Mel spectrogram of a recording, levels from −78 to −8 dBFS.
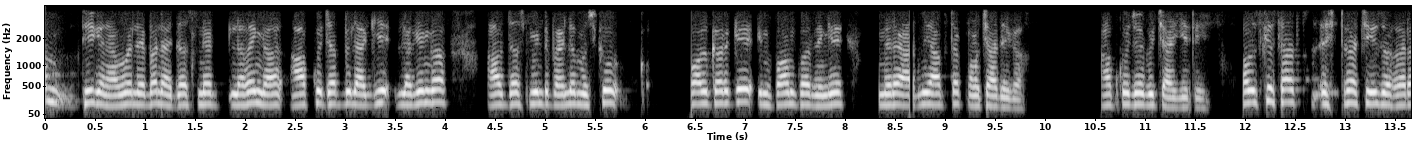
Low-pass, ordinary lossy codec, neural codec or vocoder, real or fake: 3.6 kHz; none; none; real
